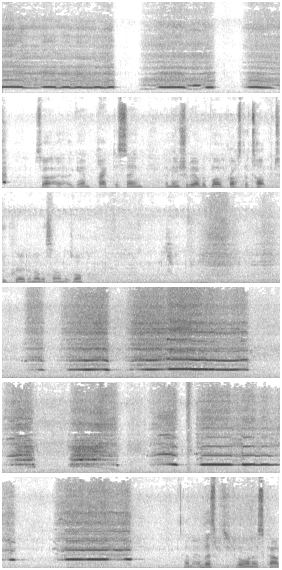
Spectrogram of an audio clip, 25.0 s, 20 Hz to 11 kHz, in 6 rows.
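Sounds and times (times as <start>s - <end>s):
breathy wooden flute notes: 0.0s - 4.3s, 11.3s - 23.0s.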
